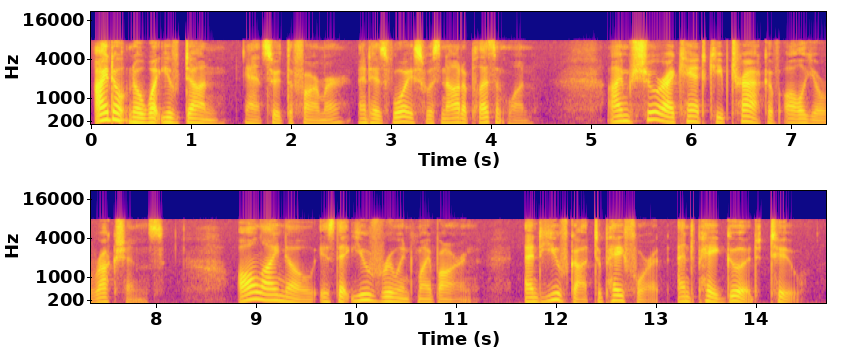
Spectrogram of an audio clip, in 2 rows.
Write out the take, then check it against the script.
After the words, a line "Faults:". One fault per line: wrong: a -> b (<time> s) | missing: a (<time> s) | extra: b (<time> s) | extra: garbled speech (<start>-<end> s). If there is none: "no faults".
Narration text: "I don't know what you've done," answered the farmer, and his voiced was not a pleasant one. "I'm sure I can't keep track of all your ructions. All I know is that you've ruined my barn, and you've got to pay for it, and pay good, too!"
"I don't know what you've done," answered the farmer, and his voice was not a pleasant one. "I'm sure I can't keep track of all your ructions. All I know is that you've ruined my barn, and you've got to pay for it, and pay good, too!"
Faults:
wrong: voiced -> voice (3.0 s)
